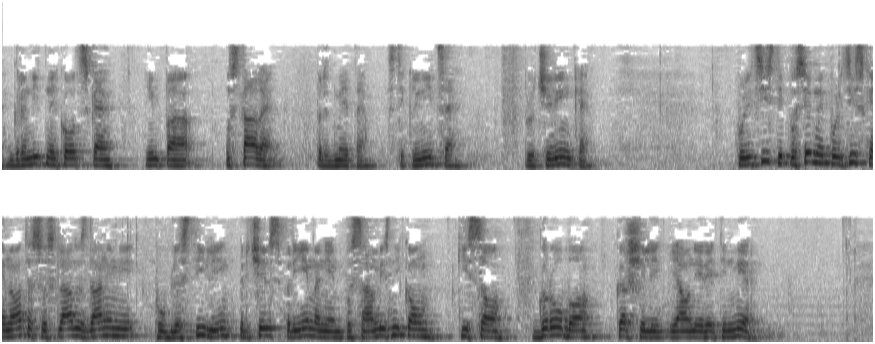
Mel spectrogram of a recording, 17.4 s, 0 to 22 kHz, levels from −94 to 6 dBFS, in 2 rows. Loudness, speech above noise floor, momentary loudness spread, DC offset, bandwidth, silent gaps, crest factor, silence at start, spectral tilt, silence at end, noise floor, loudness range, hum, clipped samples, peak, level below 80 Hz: -15 LUFS; 29 dB; 10 LU; under 0.1%; 7.8 kHz; none; 16 dB; 0 s; -5.5 dB/octave; 0.15 s; -44 dBFS; 5 LU; none; under 0.1%; 0 dBFS; -48 dBFS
